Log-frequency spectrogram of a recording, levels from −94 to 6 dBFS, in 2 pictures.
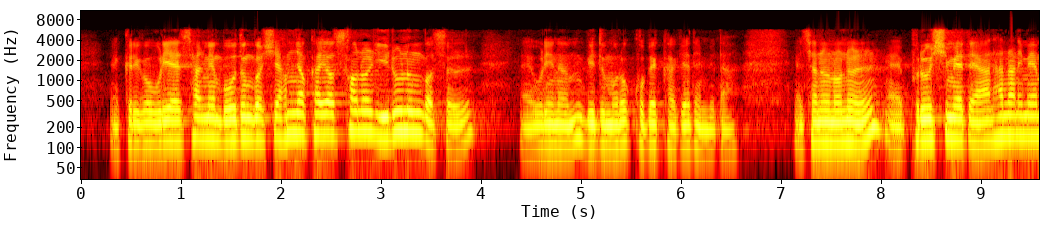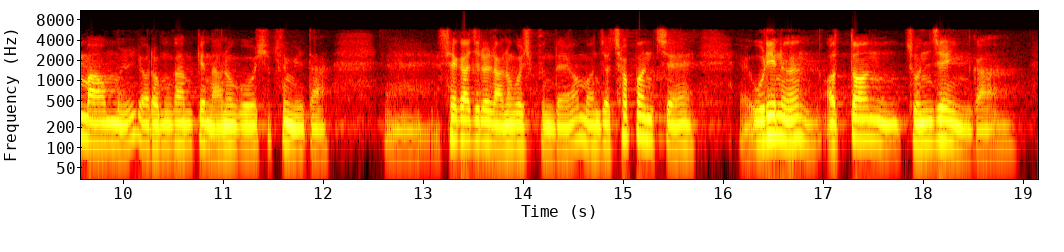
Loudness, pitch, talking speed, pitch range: -17 LUFS, 115 Hz, 290 characters per minute, 110-140 Hz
